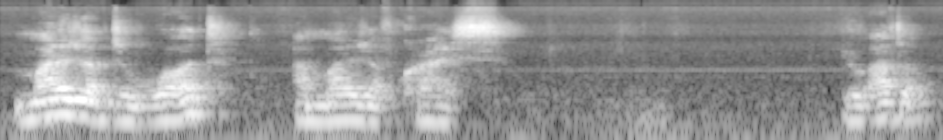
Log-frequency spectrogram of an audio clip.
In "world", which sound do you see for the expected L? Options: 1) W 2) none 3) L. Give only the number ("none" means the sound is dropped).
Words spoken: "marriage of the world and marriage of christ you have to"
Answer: 2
